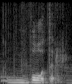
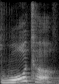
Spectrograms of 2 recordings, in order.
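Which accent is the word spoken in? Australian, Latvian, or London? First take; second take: Latvian; Australian. First: Spoken in a Latvian accent with a hard R. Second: Spoken in an accent that sounds Australian. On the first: "Latvian, Russian accent. Water with the hard R" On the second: "which might be Australian or not"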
